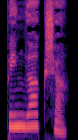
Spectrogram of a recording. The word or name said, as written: ಪಿಂಗಾಕ್ಷ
